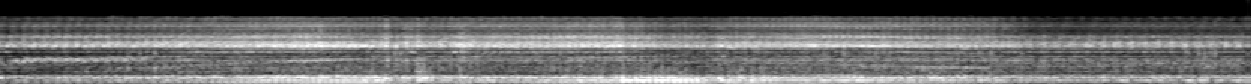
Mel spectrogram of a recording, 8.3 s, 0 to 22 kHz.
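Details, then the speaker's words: Kawasaki Vulcan S 650 twin after new chain and sprockets, riding: smooth, even drone rising and easing with throttle, no chain slap or rattle; smoother with better acceleration; normal running. "Right, from the off we can clearly hear the engine sounding better."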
